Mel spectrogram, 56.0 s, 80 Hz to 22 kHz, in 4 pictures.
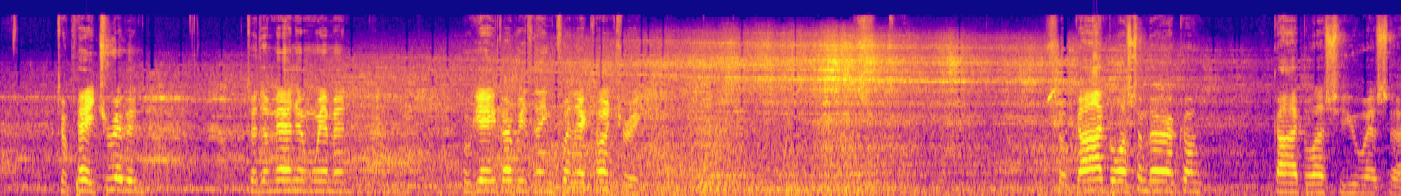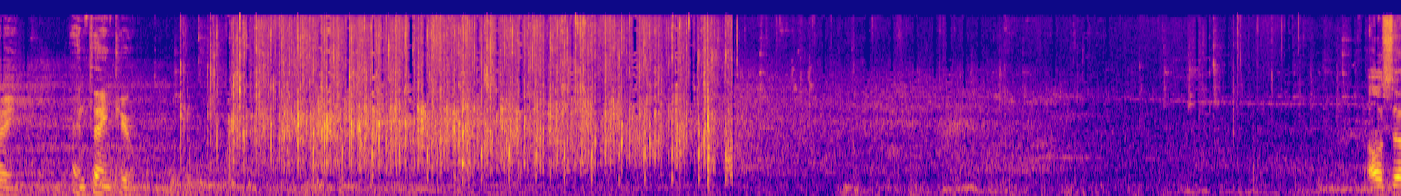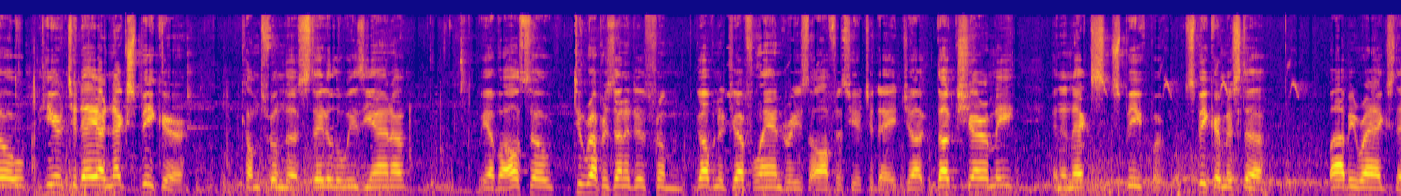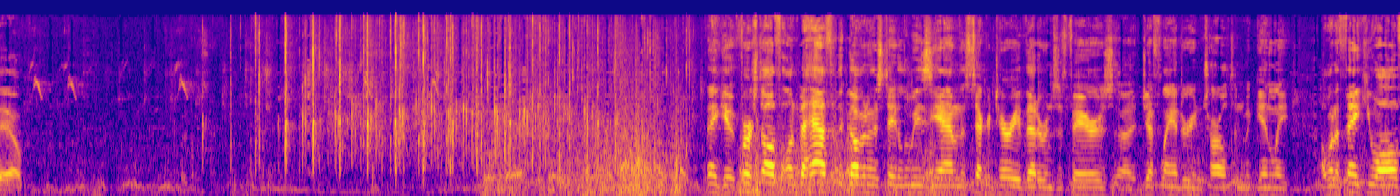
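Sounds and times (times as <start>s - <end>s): audience applauding: 15.8s - 21.4s, 44.3s - 49.0s.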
